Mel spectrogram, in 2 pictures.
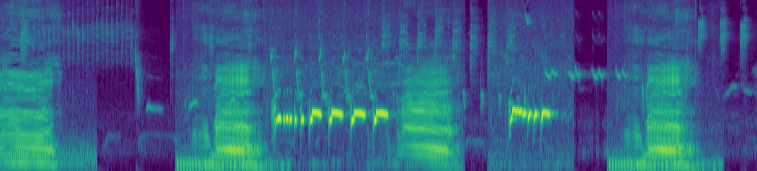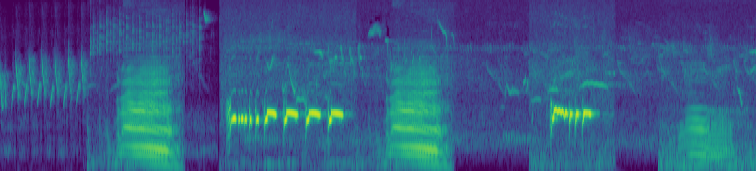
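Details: In the morning, dozens of cows walking back from the field to their pen give repeated deep moos about every two to three seconds, interleaved with quick trilled chirping from birds nearby.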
